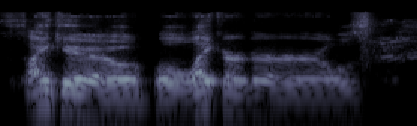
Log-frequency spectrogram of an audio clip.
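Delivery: deep, very slow, drawn-out announcer voice. Giving a cousin a shout out: Lawrence Tanner announcer voice. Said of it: "I also sound like Lawrence Tanner, Lakers public announcer".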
